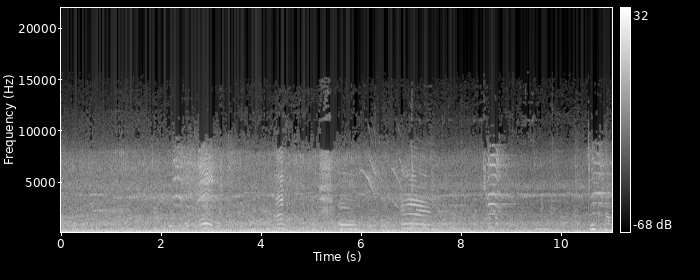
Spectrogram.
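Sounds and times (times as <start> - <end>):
baby macaque calling: 4.2 - 4.6, 5.2 - 7.8, 8.4 - 9.8.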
